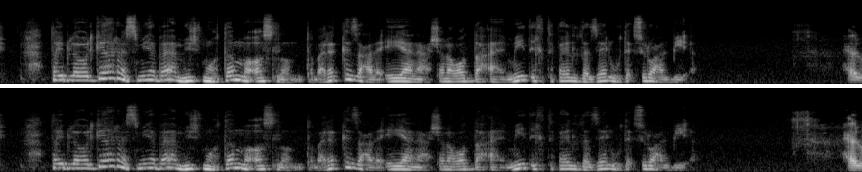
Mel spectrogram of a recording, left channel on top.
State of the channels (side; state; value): both; normal; correlation 0.62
